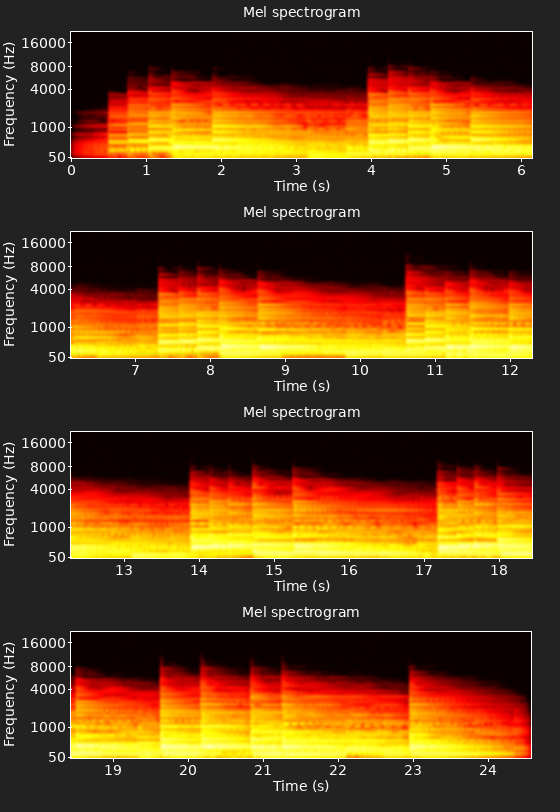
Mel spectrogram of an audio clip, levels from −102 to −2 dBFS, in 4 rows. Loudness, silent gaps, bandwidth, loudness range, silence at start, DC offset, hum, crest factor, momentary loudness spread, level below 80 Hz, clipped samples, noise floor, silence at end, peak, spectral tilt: -18 LUFS; none; 5.4 kHz; 4 LU; 0.5 s; under 0.1%; none; 16 dB; 11 LU; -40 dBFS; under 0.1%; -56 dBFS; 0.2 s; -2 dBFS; -10.5 dB/octave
